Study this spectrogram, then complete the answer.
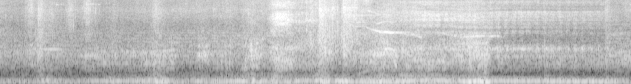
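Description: A sword slashes and strikes a wild beast.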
